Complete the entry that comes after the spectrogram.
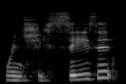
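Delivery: steady read-aloud storytelling voice; story narration. A narrator's reading. Teacher reading a picture book to her class, storytelling voice.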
